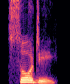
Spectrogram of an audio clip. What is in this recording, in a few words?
"Saudi", Indian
